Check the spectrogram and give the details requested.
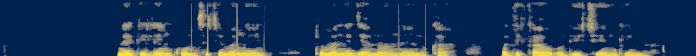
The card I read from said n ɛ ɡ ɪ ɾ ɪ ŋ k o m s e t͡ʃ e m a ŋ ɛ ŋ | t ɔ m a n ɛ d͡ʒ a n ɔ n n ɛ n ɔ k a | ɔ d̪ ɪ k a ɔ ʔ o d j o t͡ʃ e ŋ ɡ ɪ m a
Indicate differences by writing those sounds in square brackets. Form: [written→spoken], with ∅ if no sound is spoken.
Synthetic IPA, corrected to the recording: n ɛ ɡ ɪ [ɾ→l] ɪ ŋ k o m s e t͡ʃ e m a ŋ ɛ [ŋ→ɲ] | t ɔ m a n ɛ d͡ʒ a n ɔ n n ɛ n ɔ k a | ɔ d̪ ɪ k a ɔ ʔ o d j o t͡ʃ e ŋ ɡ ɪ m a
